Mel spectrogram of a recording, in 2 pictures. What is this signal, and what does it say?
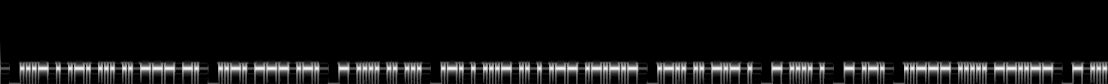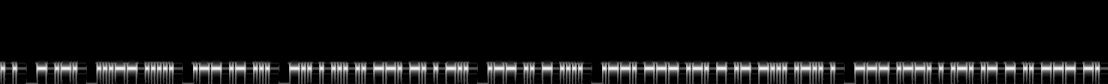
Morse code, heard as a keyed tone, about 40 wpm, 750 Hz. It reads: VERSION FOR THIS REVIEW. LIKE THE TR 25, THE TR 35 WAS DESIGNED WITH PORTABLE OPERATION
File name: Morse / 40WPM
